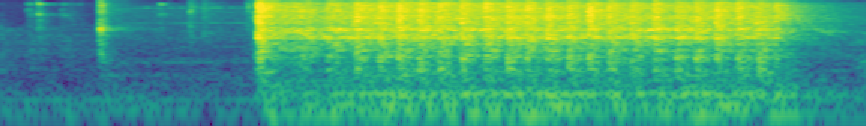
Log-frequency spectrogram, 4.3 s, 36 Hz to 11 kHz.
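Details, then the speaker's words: 1967 Chevrolet C10 after a transmission swap, Holley Terminator X EFI, fuel pump running: about three seconds of steady cranking at roughly 3.5 beats per second with no catch. It won't fire; the owner suspects no spark. Loose battery connections were found later. "well I don't see anything out of the ordinary here doesn't want to fire fuel pumps running"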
